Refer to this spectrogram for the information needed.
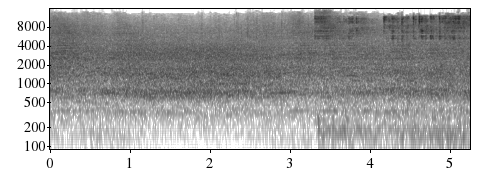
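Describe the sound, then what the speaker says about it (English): A rowdy Canadian crowd cheers loudly at an Olympic ice hockey semifinal between Finland and Canada in 2026, a broad, steady roar filling the arena. "This has been the rowdiest Canadian crowd we've had so far in the tournament."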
